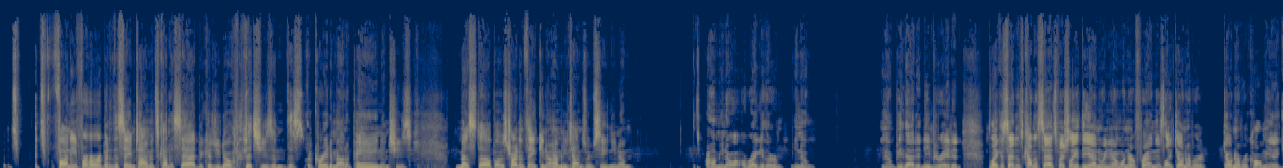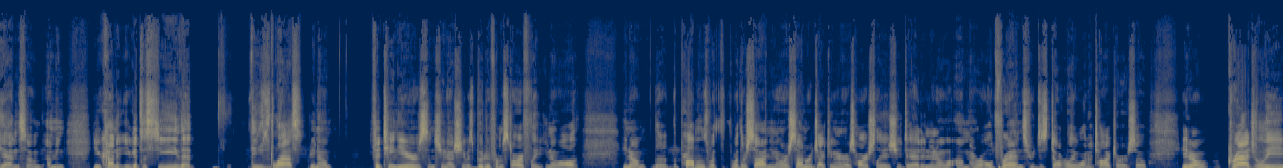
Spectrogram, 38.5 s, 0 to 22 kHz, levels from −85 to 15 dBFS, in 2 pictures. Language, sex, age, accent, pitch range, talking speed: English, male, 30-49, American, 130-160 Hz, 230 wpm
